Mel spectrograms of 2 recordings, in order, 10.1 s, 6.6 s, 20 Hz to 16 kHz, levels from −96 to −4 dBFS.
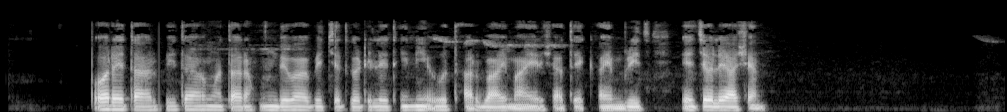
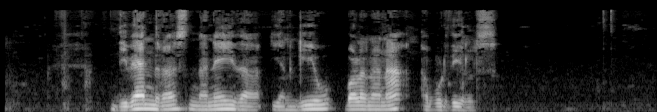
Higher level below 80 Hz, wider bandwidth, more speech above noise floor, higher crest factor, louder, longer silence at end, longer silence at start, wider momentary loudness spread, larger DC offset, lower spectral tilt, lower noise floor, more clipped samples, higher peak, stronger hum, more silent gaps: first, -50 dBFS vs -64 dBFS; second, 7.8 kHz vs 11.5 kHz; first, 63 dB vs 47 dB; about the same, 18 dB vs 20 dB; first, -20 LUFS vs -28 LUFS; first, 2.4 s vs 1.6 s; second, 0.95 s vs 1.1 s; second, 8 LU vs 15 LU; neither; first, -7.5 dB/octave vs -5.5 dB/octave; first, -82 dBFS vs -74 dBFS; neither; first, -2 dBFS vs -8 dBFS; neither; neither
